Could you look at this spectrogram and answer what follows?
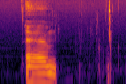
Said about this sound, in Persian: منم یه قلوب از بربنم بزنم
